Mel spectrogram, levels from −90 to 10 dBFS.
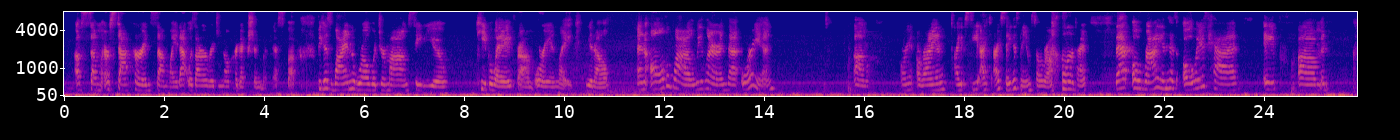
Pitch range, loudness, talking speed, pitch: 195-275 Hz, -39 LUFS, 150 wpm, 220 Hz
